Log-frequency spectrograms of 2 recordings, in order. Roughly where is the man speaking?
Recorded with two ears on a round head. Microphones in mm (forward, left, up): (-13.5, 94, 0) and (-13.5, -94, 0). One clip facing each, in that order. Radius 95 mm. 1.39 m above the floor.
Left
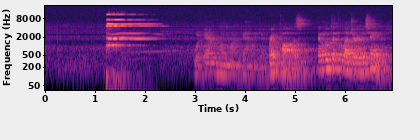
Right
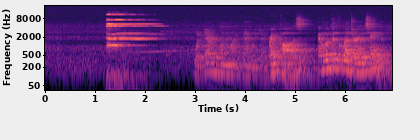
Left.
